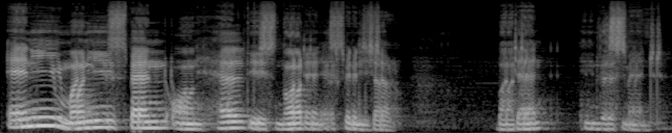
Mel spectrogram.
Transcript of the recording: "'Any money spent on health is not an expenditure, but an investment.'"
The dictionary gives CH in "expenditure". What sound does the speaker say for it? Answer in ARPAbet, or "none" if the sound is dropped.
CH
